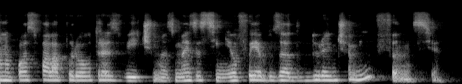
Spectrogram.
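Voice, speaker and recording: A woman with an unremarkable speaking voice talks at a moderate pace and a medium pitch. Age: 30s. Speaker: photographer. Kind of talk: casual chat.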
